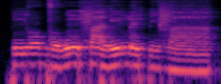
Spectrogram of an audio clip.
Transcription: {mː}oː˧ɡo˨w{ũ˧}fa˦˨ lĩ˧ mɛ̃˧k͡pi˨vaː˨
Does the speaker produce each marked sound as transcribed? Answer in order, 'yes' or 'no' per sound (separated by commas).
no, no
